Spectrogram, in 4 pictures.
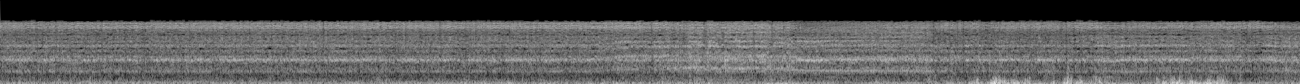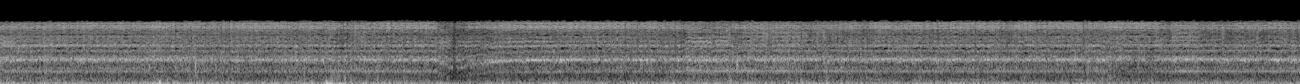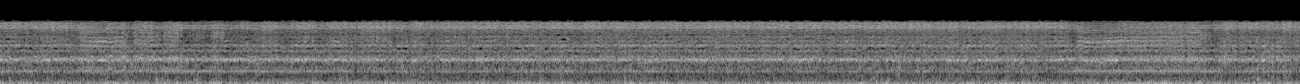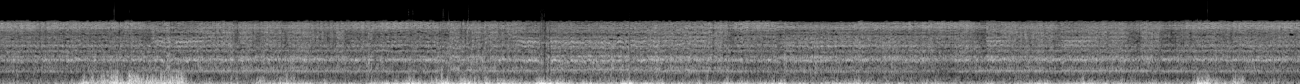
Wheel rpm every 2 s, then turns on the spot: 160, 160, 160, 190, 170, 160, 160, 160, 150, 150, 160, 160, 160, 160, 160, 160, 160, 160, 160, 160, 160, 160, 160, 160, 160, 160.
none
